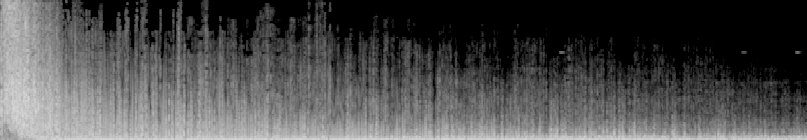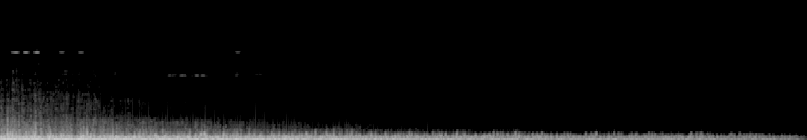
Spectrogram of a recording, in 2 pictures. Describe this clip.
Thunderclap. Made on a Waldorf Q rack.
waldorf, threshold-rumble, synthesizer, thunder, atmosphere, weather, blast, explosion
